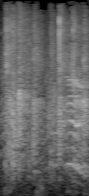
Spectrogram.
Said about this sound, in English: I gotta tell y'all, I am super into inauthentic clapping, so you could clap some more.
